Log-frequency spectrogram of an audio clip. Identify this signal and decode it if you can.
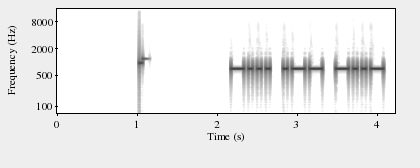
Morse code, heard as a keyed tone, about 22 wpm, 700 Hz. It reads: BWX
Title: USA Call Sign Postfixes - 3 Letters 22wpm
